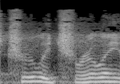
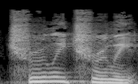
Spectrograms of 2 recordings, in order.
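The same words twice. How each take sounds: First: Said in the usual way. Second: Truly, truly said with strong stress, a higher start and a falling end; with an exclamation point. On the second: Shown as a demonstration. Preacher voicing Jesus to Nicodemus, Truly, truly proclaimed emphatically. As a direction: hit both words Truly, truly like an exclamation. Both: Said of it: "This is me speaking with an exclamation point".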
